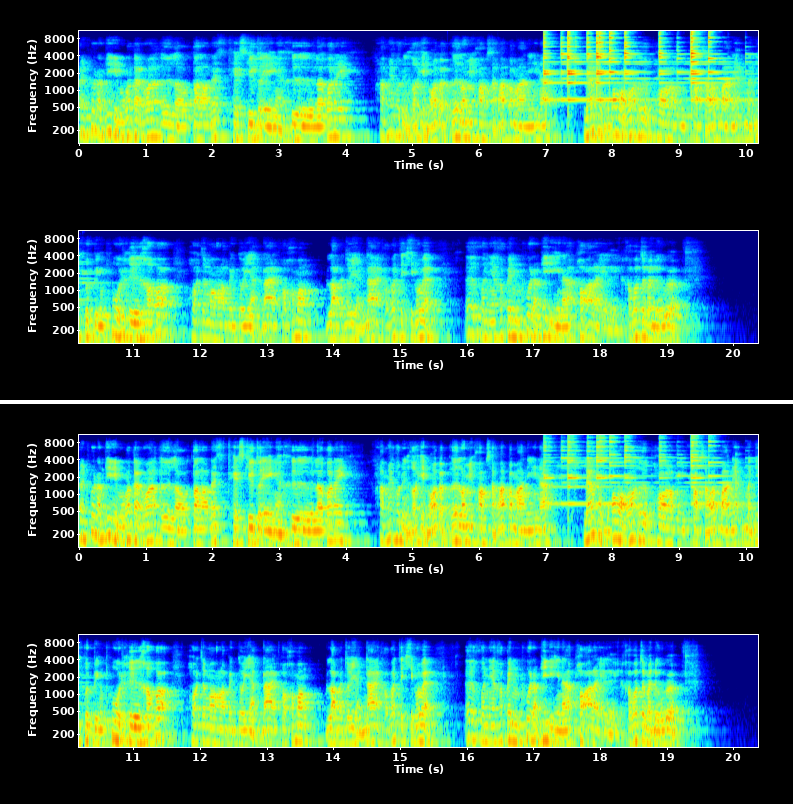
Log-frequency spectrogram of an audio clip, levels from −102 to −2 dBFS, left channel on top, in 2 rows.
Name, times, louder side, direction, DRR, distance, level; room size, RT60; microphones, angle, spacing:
voice 1, 0.0-4.1 4.4-15.7 16.0-19.5, right 3 dB, 50° right, 2 dB, 0.7 m, -34 dB
sound 1, 7.0-10.3, left 9 dB, 40° left, 0.3 m, -27 dB
7.8 x 5.3 x 2.7 m, 0.77 s
head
